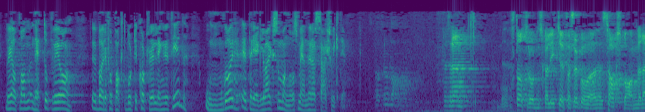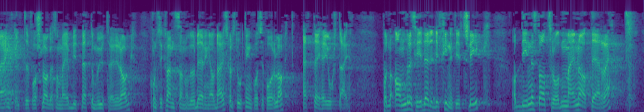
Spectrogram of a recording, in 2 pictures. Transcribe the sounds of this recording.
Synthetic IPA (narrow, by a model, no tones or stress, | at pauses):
d̪ɛɑt̪mɑnːɛt̪ːɔpʋɛɔbɑːɾəfoːpʰɑkt̪əbʊʈːɪkʰɔʈːəɾəlɛŋɾət̪ʰiːd̪ | ʊmɡoːɾɛt̪ɾeːɡlʋæɾksɔmːɑŋːəɑʋɔsmeːnəɾæʂæːʂʋɪkt̪ɪ | pʰɾɛsɪd̪ɛnt̪ | st̪ɑːt̪sɾoːd̪n̩skɑlɪçːəfɔʂøːkəɔsɑːksbəhɑnd̪ləd̪æɪɛŋkəlt̪əfɔʂɭɑːɡəsɔmæɪblɪt̪bɛt̪ːɔmɔʉːt̪ʰːɾeːd̪ɪd̪ɑːɡ | kʰʊnsəkʰʋɛnsɑnɔ̰ʋʉɾɖeːɾɪŋɑʋd̪æɪskɑlst̪uːɾt̪ɪŋːfɔɾsɛfoːɾəlɑkt̪ɛt̪ːəæɪhɑːɾjʊɾt̪̚d̪æ̰ɪ | pʰɔd̪ɛnɑnd̪ɾəsiːd̪̩æɖɛd̪ɛfɪnɪt̪ʰiːft̪ʂɭiːk | ʔɑ̰t̪̚d̪ɪnːəst̪ɑːt̪sɾoːd̪n̩mæɪnəɾɑt̪̚d̪ɛæɾɾɛt̪ː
